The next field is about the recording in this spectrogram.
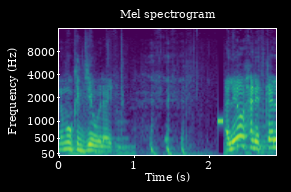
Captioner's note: laughs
